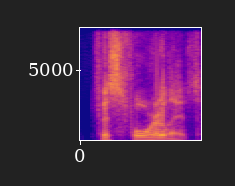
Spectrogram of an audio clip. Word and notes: Phosphorylate: American English

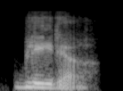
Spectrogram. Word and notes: bleeder: Indian

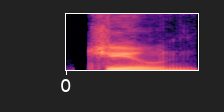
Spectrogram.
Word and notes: June: American English

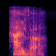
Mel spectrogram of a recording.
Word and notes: halva: Indian

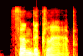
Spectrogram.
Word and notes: Thunderclap: British English

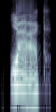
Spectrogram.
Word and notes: yack: American English

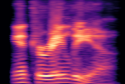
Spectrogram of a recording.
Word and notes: inter alia: American English

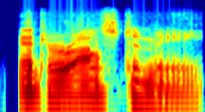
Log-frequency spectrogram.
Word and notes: enterostomy: American English

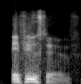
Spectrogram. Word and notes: effusive: British English

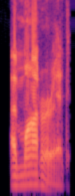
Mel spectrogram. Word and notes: immoderate: American English

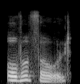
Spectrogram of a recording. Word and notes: overfold: Indian

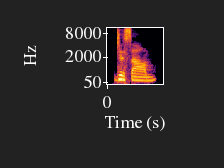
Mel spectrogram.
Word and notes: disarm: Indian

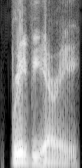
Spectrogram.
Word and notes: breviary: American English

